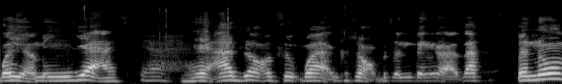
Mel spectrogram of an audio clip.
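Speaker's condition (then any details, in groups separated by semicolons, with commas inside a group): Quadriplegic cerebral palsy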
